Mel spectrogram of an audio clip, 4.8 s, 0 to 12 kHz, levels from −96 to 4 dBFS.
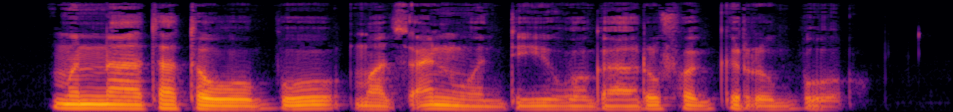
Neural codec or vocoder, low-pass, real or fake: none; 10.8 kHz; real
